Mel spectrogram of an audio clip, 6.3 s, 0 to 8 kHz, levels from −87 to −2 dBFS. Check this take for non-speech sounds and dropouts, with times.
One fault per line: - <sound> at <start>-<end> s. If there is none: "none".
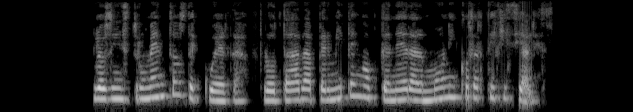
none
